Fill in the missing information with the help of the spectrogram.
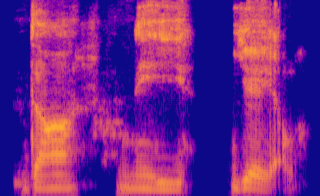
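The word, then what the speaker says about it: דניאל: It's really funny because this word, it seems to be pointed incorrectly, but that's how it is. You would expect it to be da, ni, el, and el to the tzere to be on the aleph.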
